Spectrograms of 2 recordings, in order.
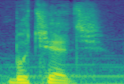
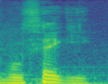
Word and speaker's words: Bucegi: Montes. Buchech. Buchech. Es que yo hablo romano. Vale, claro, eso te iba a decir. Tú que sabes romano y de vampirismo, lo pronuncias bien. Vunaata. Fantástico. Yo iba a decir Montes Bucegui. Sí, bueno, sí se puede decir así.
